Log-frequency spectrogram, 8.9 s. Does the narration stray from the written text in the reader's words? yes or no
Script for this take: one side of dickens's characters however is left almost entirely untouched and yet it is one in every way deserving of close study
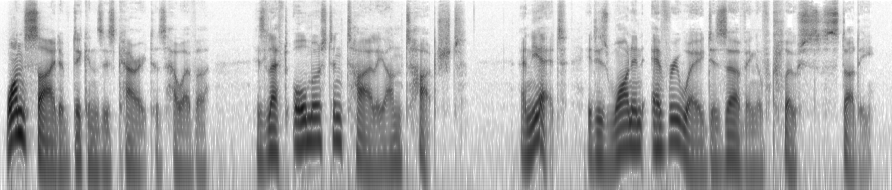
no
